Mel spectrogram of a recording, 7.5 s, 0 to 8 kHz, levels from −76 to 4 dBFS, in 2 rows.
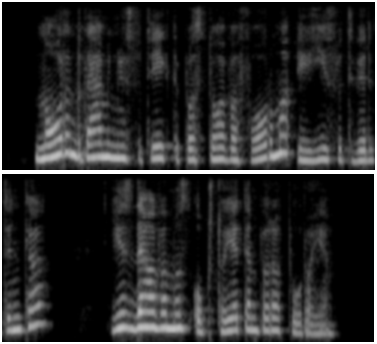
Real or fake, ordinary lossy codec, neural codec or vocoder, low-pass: fake; AAC, 32 kbps; codec, 24 kHz, 0.9 kbps, WavTokenizer, medium speech release version 2; 7.2 kHz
